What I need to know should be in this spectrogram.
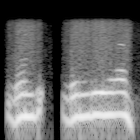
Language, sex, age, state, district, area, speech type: Hindi, female, 60+, Bihar, Samastipur, rural, conversation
